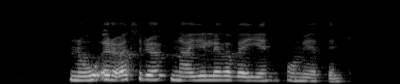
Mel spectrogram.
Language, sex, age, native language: Icelandic, female, 50-59, Icelandic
